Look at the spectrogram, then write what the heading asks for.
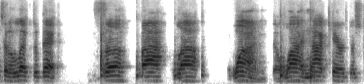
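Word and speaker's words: זבולון: Pronounce Zabalawan in the Hebrew, Zabalawan in the Hebrew, all right?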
